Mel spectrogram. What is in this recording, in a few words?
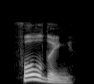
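"folding", English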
